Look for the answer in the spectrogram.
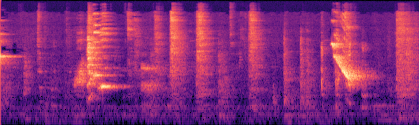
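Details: Salmon-crested cockatoo chicks being hand-fed indoors, no older than a month, give hoarse squawks and a loud downward-sliding screech amid soft rustling.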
